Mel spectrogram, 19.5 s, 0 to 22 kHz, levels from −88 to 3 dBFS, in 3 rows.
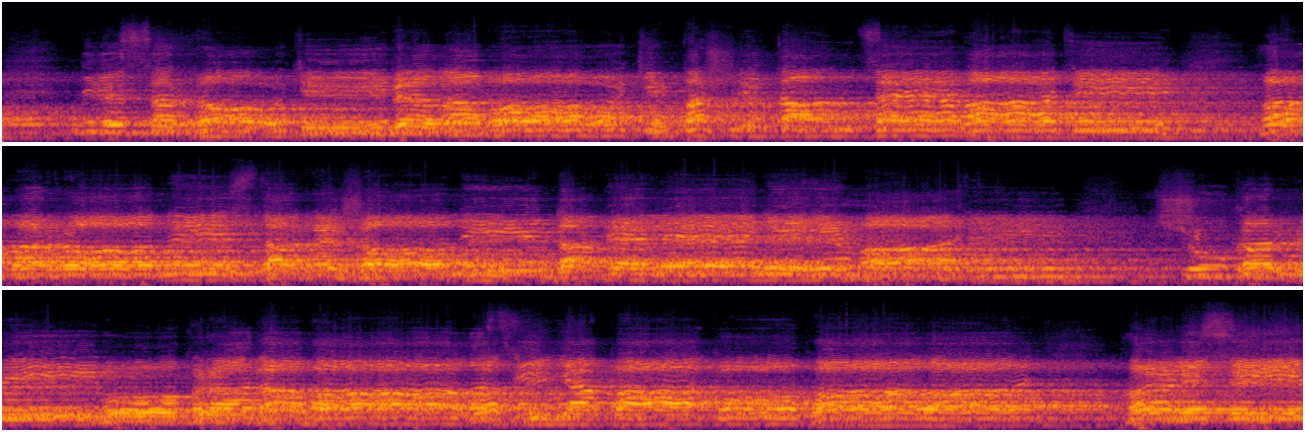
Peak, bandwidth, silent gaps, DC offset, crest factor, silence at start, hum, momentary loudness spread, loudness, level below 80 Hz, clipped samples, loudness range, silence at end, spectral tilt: -4 dBFS; 11 kHz; none; under 0.1%; 14 dB; 0 s; none; 7 LU; -18 LUFS; -54 dBFS; under 0.1%; 3 LU; 0 s; -5.5 dB/octave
